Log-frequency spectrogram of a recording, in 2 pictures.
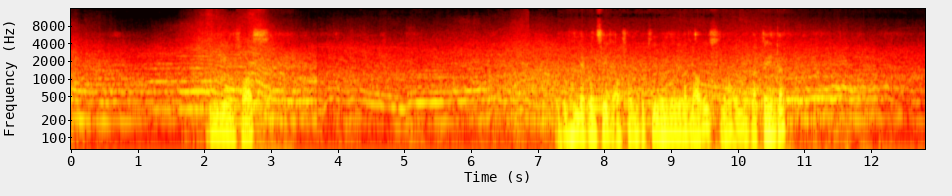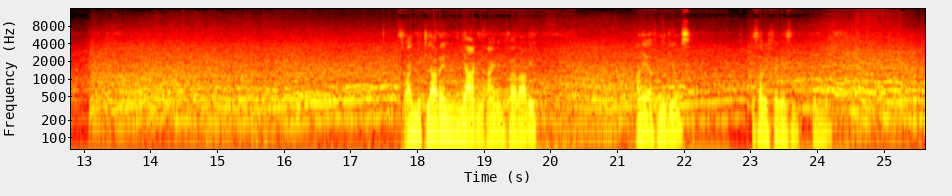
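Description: Racing car engines whine loudly, revving up and down as the cars speed past.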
